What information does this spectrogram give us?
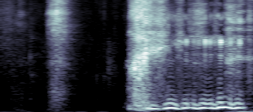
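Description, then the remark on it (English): A short breathy sniff, then a loud, drawn-out snore that rattles and wavers in a low, throaty pitch for over a second, heard alone with no talking. “That was a good snore.”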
